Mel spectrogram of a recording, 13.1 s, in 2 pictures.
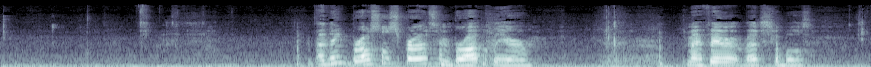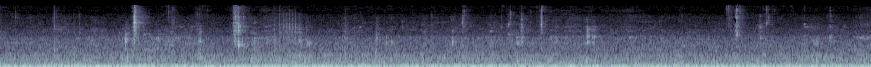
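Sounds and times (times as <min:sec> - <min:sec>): low steady hum: 0:00.0 - 0:13.0
close chewing: 0:06.3 - 0:13.0.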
